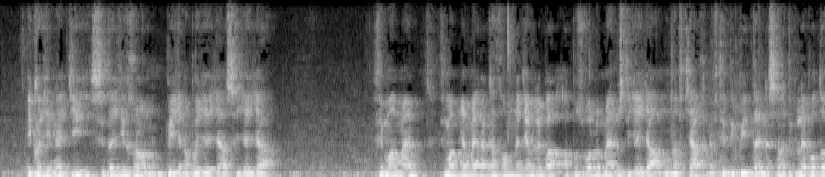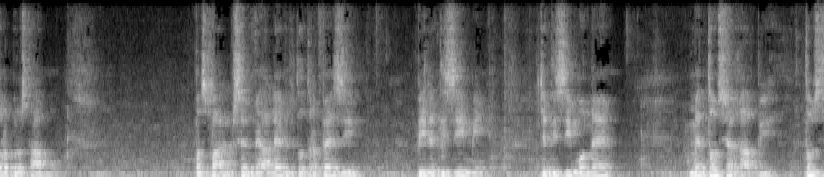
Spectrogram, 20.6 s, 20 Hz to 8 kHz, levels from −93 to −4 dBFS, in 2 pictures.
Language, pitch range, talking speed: Greek, 115-140 Hz, 135 wpm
